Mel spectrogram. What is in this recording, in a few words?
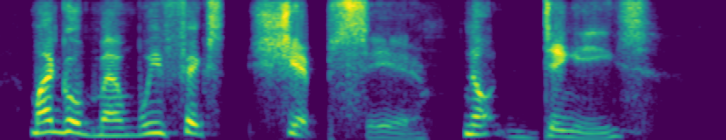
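English male, voice; Pirates Of The Caribbean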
